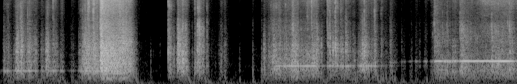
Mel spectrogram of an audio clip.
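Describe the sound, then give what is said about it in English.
Paper crinkles and rustles in several short bursts separated by brief pauses, as a sheet of paper is creased and folded up. A faint steady hum sits underneath and there is no talking. “So we're going to take that piece of paper. We're going to fold it up.”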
